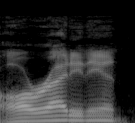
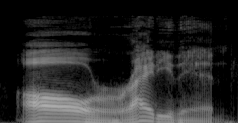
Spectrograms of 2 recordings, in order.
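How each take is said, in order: First: Questioning sign-off. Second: Drawn-out sign-off. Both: Shown as a demonstration.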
